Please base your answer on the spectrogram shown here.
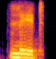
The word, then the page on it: lid: Indian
